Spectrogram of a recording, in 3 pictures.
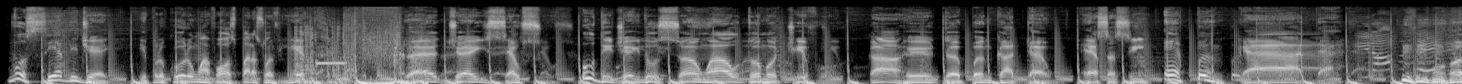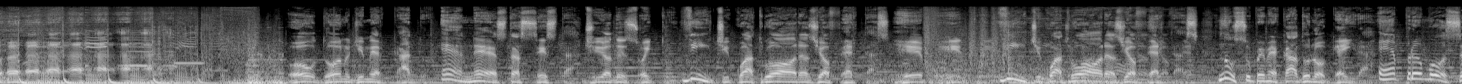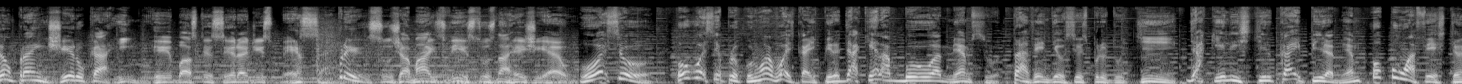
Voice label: locutor voz impacto locutor voz grave locutor voz grossa locutor de rodeio

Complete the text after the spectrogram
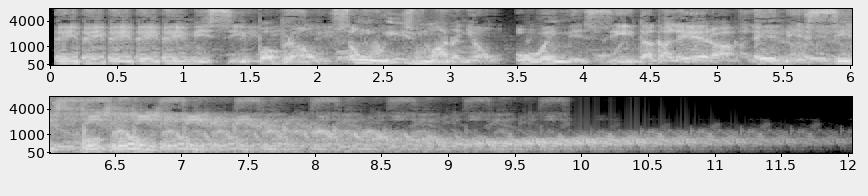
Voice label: vinheta; estudio de gravacao cg mrproducoes

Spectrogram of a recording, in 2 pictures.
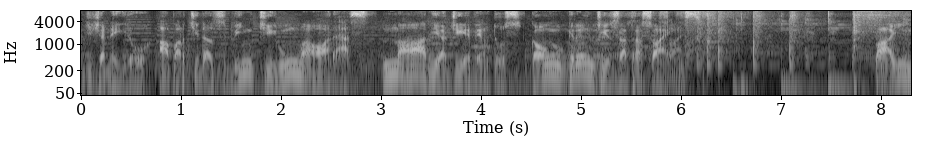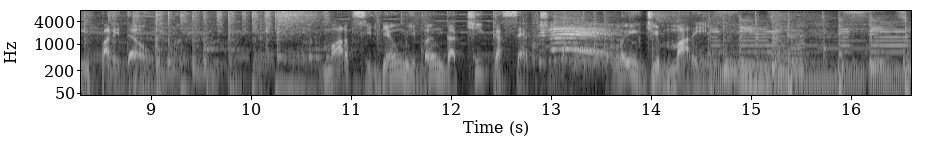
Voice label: chamada esquenta carnaval; divisa alegre

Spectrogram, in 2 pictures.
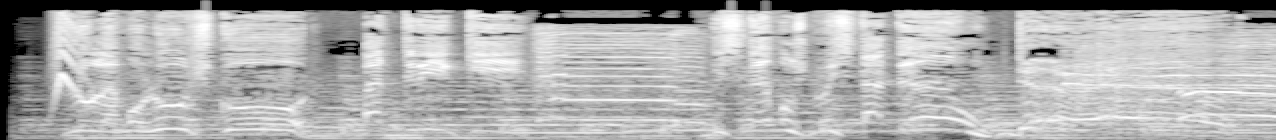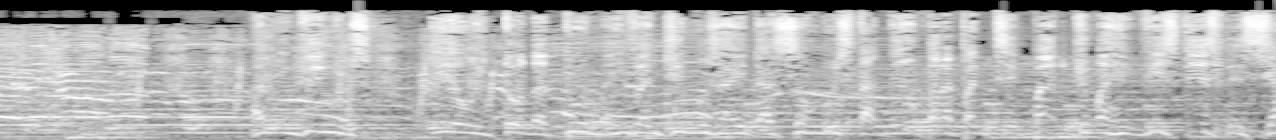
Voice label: Spot comercial

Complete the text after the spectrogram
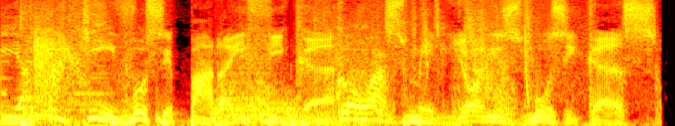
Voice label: vinheta

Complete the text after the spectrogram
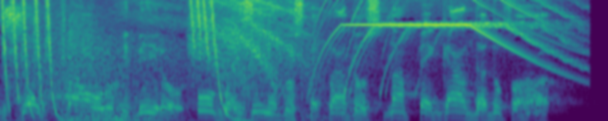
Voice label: locucao abertura

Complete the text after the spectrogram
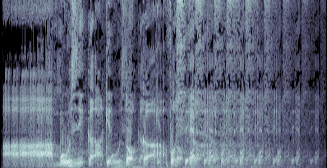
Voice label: vinheta; estudio de gravacao cg mrproducoes

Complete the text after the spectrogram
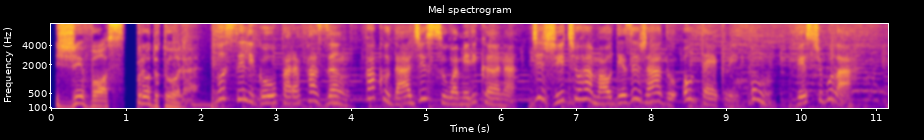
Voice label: voz locutora, Espera Telefônica

